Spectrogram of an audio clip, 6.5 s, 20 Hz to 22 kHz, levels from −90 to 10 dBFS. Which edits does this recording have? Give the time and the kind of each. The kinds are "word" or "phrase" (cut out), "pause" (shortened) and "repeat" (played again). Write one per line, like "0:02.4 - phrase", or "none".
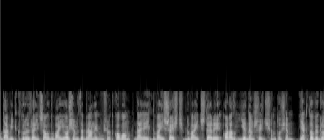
0:02.1 - phrase
0:03.0 - word
0:03.7 - word
0:04.7 - word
